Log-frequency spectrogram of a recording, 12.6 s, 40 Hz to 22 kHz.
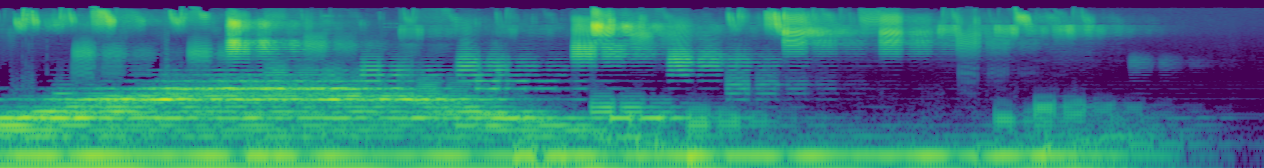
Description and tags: A filter sweep done with the Kawai K5000r.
